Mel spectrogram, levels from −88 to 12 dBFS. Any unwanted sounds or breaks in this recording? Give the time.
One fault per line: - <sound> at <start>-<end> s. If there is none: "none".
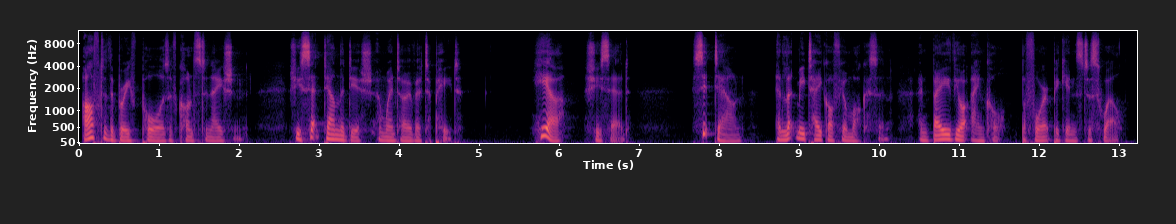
none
